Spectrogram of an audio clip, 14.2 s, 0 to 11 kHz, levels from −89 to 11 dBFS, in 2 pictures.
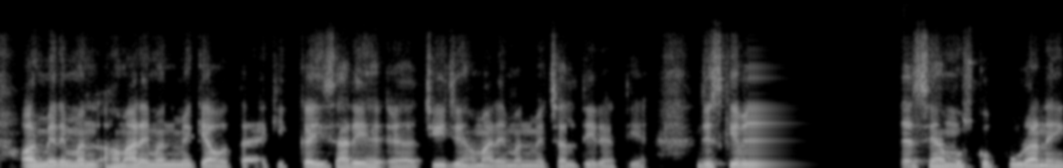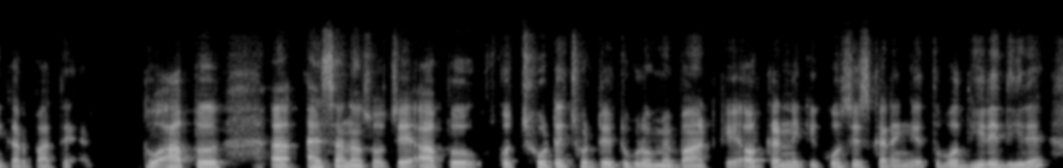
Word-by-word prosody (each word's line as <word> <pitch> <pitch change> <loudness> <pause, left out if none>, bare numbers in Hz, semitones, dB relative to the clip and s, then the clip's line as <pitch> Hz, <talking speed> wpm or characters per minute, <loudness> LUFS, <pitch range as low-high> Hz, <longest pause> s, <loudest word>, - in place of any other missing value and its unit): और 150 0 +7
मेरे 160 0 +4
मन 150 -1 +2
हमारे 130 +2 +4
मन 135 -1 +2
में - - +1
क्या 115 - +3
होता 110 -1 -2
है - - -8
कि 145 - -11
कई 150 0 +3
सारी 135 -2 +2
अ, 115 -4 -2
चीजें 120 0 0
हमारे 115 0 -1
मन 110 -1 -3
में 110 - -3
चलती 105 +1 -3
रहती 100 0 -7
है, 95 - -9 0.4
जिसकी 155 +2 +2
वज़ह 165 0 -4 0.5
से 160 0 0
हम 155 -2 +2
उसको 140 +3 -4
पूरा 120 0 +4
नहीं 110 -2 0
कर - - -2
पाते - - -4
हैं, - - -20 0.4
तो 155 - +1
आप 145 0 +3 0.5
अ, 130 +1 +7 0.2
ऐसा 135 +4 +2
न 125 -5 +3
सोचें, 110 +6 0
आप 135 +1 +2
उसको 140 +4 -1
छोटे-छोटे 150 -4 0
टुकड़ों 125 -1 -2
में 120 -2 -1
बाँट 110 +2 +1
के 145 - -3
और 140 0 +2
करने 140 +1 +1
की 140 0 -8
कोशिश 130 +1 -3
करेंगे, 110 +4 -3
तो 175 - -10
वो 175 0 0
धीरे-धीरे 135 - 0
135 Hz, 215 wpm, -25 LUFS, 120-150 Hz, 0.5 s, और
